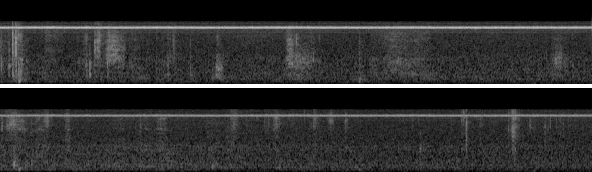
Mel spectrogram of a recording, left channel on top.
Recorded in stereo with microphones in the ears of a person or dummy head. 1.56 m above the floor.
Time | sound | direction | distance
0.0 | an insect | 5° left (ahead or behind) | ?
